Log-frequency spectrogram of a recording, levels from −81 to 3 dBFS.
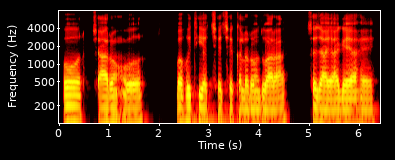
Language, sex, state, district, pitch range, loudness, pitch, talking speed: Hindi, male, Bihar, Supaul, 90-95 Hz, -21 LUFS, 95 Hz, 100 wpm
